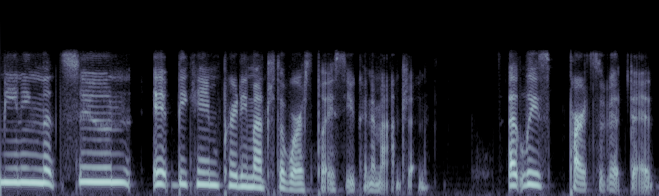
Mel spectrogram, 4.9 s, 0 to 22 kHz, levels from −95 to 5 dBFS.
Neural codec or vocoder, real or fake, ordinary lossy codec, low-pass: none; real; Opus, 24 kbps; 7.2 kHz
